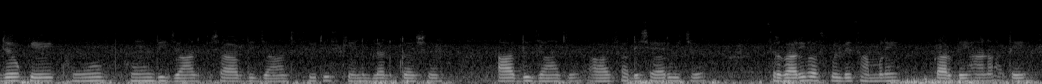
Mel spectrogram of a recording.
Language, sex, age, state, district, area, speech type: Punjabi, female, 45-60, Punjab, Rupnagar, rural, spontaneous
